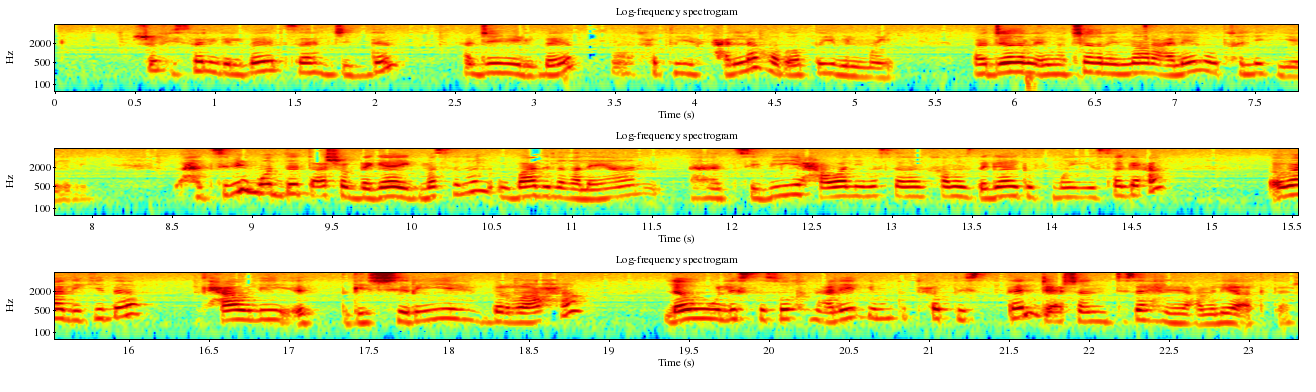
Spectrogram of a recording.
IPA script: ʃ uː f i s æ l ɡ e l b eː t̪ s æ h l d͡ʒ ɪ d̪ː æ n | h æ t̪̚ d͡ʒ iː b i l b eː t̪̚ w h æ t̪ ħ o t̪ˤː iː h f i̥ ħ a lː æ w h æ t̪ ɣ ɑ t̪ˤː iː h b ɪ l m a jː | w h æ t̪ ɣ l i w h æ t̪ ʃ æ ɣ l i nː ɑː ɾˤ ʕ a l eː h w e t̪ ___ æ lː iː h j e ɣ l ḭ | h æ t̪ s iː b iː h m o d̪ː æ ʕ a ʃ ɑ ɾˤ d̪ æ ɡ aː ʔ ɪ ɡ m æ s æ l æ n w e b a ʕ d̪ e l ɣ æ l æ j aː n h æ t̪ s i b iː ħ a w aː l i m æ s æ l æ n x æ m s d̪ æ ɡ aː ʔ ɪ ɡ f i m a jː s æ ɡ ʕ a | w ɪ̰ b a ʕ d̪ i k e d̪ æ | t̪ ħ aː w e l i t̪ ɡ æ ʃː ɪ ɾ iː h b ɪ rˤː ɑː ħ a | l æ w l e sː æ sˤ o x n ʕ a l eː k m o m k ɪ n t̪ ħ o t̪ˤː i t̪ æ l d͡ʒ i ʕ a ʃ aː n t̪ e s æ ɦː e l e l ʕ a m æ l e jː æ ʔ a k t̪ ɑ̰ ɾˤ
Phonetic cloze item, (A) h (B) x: B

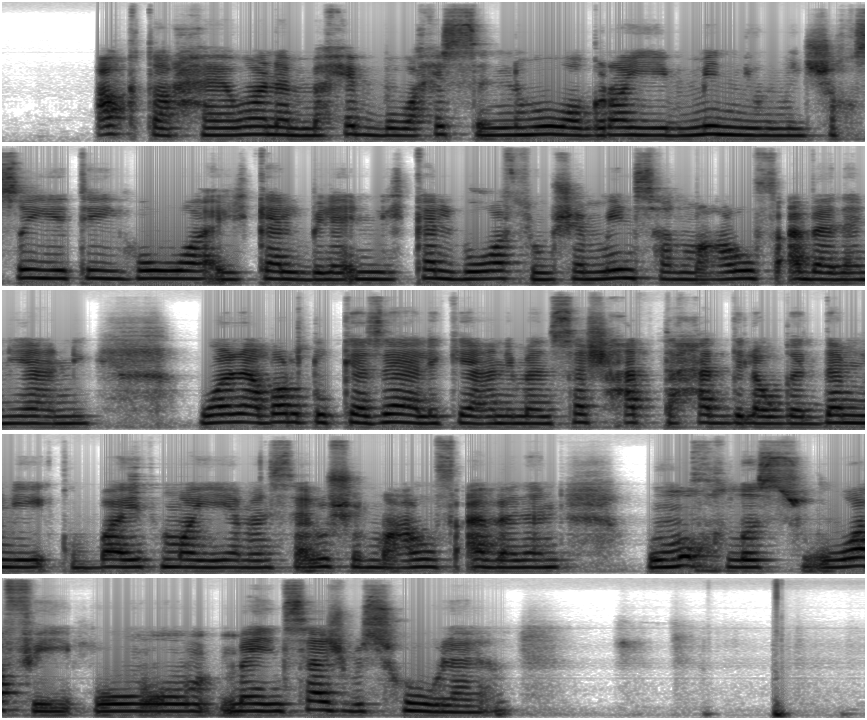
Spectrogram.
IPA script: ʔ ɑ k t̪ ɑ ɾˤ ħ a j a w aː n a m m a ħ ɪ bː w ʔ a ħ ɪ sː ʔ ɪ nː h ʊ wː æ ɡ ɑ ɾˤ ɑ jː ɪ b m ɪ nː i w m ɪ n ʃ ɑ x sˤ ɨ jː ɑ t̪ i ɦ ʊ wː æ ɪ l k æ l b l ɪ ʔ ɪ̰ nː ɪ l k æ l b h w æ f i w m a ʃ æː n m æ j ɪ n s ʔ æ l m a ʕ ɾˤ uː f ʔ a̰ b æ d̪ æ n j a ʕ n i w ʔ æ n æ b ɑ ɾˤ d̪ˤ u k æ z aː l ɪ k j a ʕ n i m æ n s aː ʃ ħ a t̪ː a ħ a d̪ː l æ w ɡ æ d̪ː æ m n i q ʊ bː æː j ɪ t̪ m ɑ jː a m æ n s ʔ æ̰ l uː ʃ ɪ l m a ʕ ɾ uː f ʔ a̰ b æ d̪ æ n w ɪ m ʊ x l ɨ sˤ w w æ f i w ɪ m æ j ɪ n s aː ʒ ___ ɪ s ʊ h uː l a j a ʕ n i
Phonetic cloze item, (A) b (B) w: A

